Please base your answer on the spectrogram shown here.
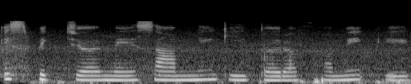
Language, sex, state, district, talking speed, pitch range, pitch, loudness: Hindi, female, Bihar, Kaimur, 115 wpm, 195-210 Hz, 200 Hz, -19 LUFS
